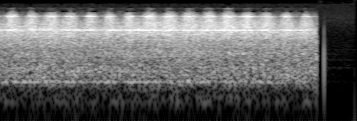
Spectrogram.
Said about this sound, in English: But as it's such a heavy train, it's going to take a few miles again to get any real speed back up. And we're just heading off now into Stoning Cutting.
